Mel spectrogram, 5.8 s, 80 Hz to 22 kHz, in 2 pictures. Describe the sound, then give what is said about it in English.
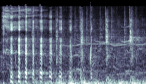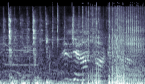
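A loud scratch-built straight-kick motorcycle with a 74 cubic inch Harley engine and shovel frame, winner of a saloon's loud pipes contest, revs in bursts through open, throaty pipes, with crowd chatter and voices mixed in around it. “This is the winning motorcycle at the Broken Spoke Saloon's Loud Pipes Contest.”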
